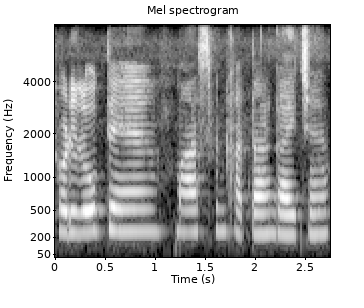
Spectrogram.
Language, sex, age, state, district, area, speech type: Goan Konkani, female, 30-45, Goa, Murmgao, rural, spontaneous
